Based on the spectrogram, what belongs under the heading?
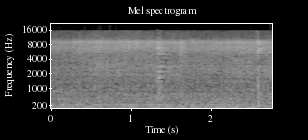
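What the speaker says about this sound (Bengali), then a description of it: "আমি এর সাথে একটা টমেটো কেটে রেখেছিলাম, সেই টমেটোটাও ভেজে দিচ্ছি" Chopped tomato frying in a pan with fried spices while making Bengali-style mutton kosha, a loud, steady hissing sizzle close by with a couple of brief stirring knocks.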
